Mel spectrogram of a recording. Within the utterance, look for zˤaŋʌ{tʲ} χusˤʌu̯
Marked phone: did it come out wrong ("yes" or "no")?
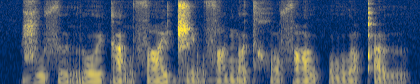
no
